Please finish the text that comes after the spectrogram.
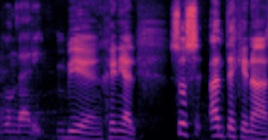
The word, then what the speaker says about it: Cundari: Gina, primero, ¿pronuncio bien tu apellido? Kundari, ¿está bien así? Sí, perfecto, Gina Kundari.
